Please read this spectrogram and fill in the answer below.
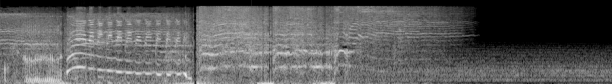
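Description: A loud, harsh, distorted wail that falls in pitch over about a second and a half, followed by a noisy blast that fades away by about four and a half seconds in. A low steady drone is left after it.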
